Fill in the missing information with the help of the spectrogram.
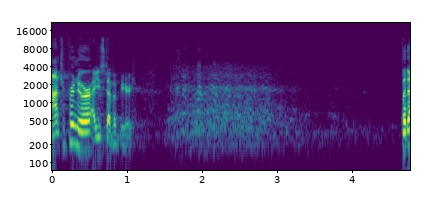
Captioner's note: laughter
